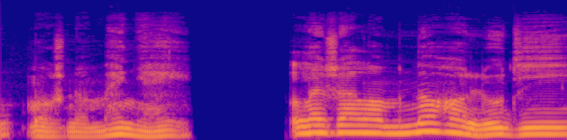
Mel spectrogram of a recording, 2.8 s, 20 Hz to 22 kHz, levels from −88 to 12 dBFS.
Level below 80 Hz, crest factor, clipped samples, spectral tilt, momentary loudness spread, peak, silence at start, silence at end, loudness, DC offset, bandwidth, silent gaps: -56 dBFS; 14 dB; under 0.1%; -6.5 dB/octave; 8 LU; -2 dBFS; 0 s; 0 s; -15 LUFS; under 0.1%; 14 kHz; 0.99-1.42 s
